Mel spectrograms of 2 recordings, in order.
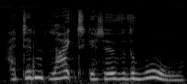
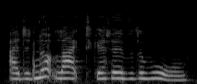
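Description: First: 'Did not' is squeezed into one word, didn't. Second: 'Did not' is said as two separate words. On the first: "that's what she said" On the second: "There's another way to write it"

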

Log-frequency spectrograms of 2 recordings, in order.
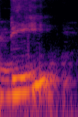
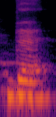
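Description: First: The word ends in an 'ee' sound. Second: The word ends in an 'uh' sound. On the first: It comes before a word starting with a vowel sound. "Quando a gente pronuncia na frente de palavras que tem som de vogal, a gente pronuncia de" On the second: It comes before a word starting with a consonant sound. "quando a gente tem sons de consoante, a gente pronuncia de"

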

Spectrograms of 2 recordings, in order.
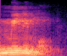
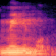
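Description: Both takes have the same delivery.

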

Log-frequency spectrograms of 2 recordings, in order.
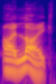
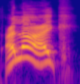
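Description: First: It is said in the speaker's normal accent. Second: It is said in an imitated Borat-style accent.

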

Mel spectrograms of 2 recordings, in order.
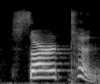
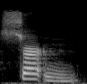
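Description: First: The t is clearly pronounced before a full vowel. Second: The t is swallowed into a short n sound. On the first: The speaker calls it wrong. "certain 이게 아니라" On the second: The speaker calls it right. "약간 은 발음이 나요"

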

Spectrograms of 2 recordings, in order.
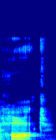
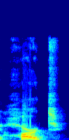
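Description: First: The R after the vowel is dropped. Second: The R after the vowel is pronounced. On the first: "we're doing things like dropping our R" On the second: "where we might say heart"

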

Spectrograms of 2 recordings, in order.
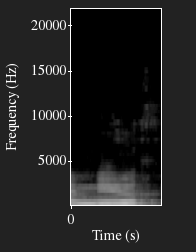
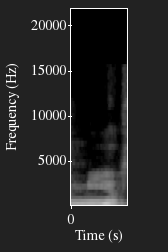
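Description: First: The vowel is shaded toward an 'oo' sound. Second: The vowel is a plain 'ee' sound. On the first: "o I tem um pouco mais pro som de U" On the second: "é como se fosse Mir"

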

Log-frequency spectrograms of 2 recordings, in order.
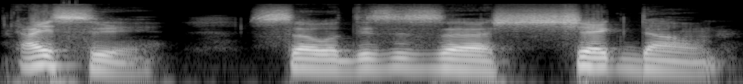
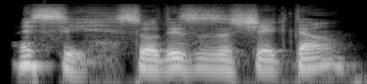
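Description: First: The sentence is spoken slowly and connected. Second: The sentence is spoken faster and connected. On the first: "Todo junto y muy lento" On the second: "Ahora lo decimos un poco más rápido"

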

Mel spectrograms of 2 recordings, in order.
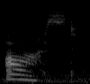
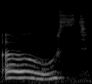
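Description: First: The vowel is a short ah sound. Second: The vowel is a long oh sound. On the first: The speaker calls it right. "It's the ah, it's the short sound" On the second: The speaker calls it wrong. "We don't say oast"

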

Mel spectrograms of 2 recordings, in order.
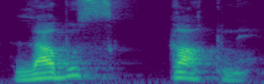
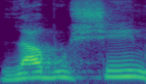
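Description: First: The name ends with a 'kagne' sound. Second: The name ends with a 'shane' sound. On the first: The speaker calls it right. "इनका सही नाम है" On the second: The speaker calls it wrong. "इनका उच्चारण common तौर पे लाबुशेन हो गया"

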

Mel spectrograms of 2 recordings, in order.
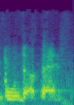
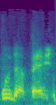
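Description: First: The word ends with an 'st' sound. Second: The word ends with a 'sht' sound. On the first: This is how foreigners usually say the name. "nem azt mondják" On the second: This is how locals say the name. "Budapest S betűvel"

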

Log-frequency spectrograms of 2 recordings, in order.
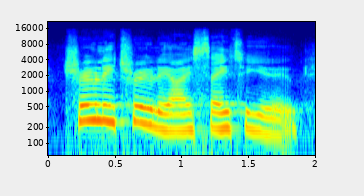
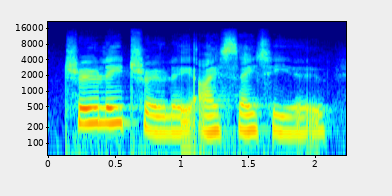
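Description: The two takes are said the same way.

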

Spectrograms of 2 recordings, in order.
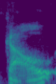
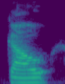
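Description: First: Gao is said with the tone for dog. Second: Gao is said with the vulgar word's tone. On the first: It means dog. The speaker calls it right. "the real word is gao, is dog" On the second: It is a rude word. The speaker calls it wrong. "the bad word I said in Cantonese is gao"

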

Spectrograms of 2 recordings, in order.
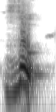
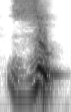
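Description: First: It starts with the tongue tip at the teeth. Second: It starts with a plain z sound. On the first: The speaker calls it right. "Touch the tip of the tongue, touch it with the top teeth" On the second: The speaker calls it wrong. "It's not zu"

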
